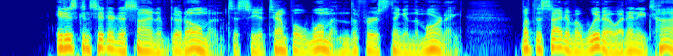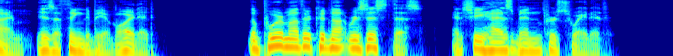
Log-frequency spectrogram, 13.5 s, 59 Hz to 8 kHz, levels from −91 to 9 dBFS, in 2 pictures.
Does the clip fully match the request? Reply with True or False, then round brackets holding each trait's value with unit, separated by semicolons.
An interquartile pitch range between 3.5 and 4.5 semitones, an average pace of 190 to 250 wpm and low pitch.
False (5.1 semitones; 205 wpm; 100 Hz)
